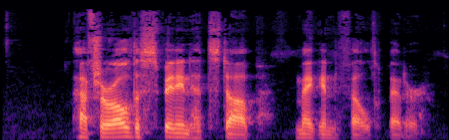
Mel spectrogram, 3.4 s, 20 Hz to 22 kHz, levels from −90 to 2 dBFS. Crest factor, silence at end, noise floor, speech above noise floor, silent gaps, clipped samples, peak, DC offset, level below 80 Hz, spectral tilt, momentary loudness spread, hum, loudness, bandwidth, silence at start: 18 dB; 0.2 s; -62 dBFS; 43 dB; none; under 0.1%; -2 dBFS; under 0.1%; -66 dBFS; -2.5 dB/octave; 14 LU; none; -19 LUFS; 16.5 kHz; 0.55 s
